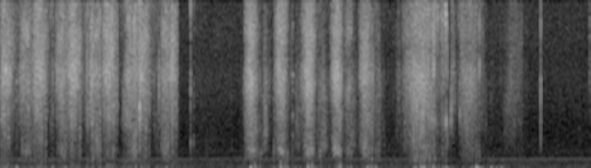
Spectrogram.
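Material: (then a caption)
Cotton knit. Long nails scratch and rub across a pink ribbed knit cotton long-sleeve top being worn over the torso. Repeated bright, rasping strokes swell and fade, with soft low thuds beneath them and a faint steady hum throughout.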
